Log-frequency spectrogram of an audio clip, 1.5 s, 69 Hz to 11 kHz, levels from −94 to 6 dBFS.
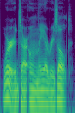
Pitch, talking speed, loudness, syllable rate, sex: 100 Hz, 200 wpm, -19 LUFS, 5.5 syllables/s, male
